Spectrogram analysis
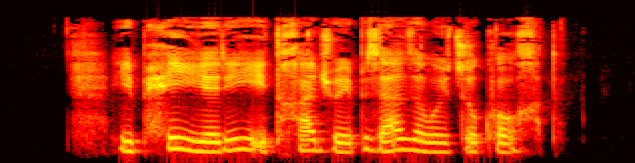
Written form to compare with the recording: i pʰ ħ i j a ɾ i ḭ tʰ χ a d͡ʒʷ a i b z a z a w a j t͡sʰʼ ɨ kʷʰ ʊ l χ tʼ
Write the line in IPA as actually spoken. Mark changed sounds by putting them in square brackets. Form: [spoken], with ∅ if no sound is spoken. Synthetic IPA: i pʰ ħ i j a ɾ i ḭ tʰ χ a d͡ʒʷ a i b z a z a w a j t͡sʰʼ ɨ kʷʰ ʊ l χ tʼ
